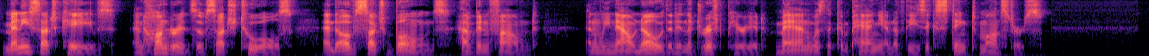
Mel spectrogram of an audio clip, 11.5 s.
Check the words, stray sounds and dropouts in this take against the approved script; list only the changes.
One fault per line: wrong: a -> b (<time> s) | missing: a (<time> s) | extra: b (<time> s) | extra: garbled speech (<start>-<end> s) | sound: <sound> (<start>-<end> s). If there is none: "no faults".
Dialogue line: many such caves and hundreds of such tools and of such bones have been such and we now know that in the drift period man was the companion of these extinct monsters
wrong: such -> found (4.9 s)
